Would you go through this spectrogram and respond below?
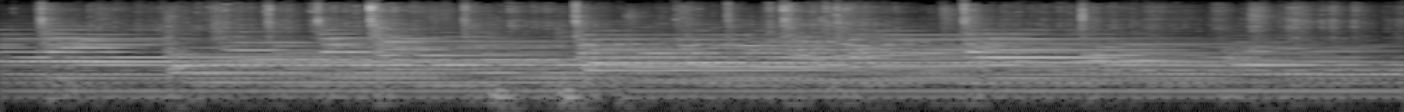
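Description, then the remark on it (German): Carillon bells ring out a pop melody, a Schlager played for the people at a market, with steady loud bell strikes and long overlapping resonant tones sustaining throughout, no voices present. “spielt den Schlager für die Menschen auf dem Markt und auch ein bisschen für sich selbst.”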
